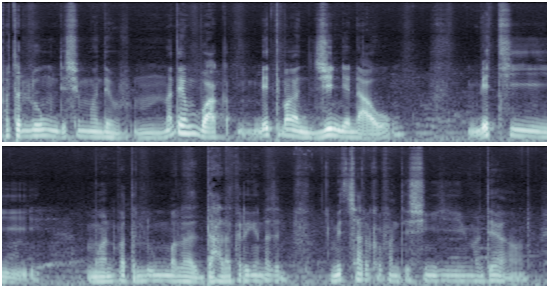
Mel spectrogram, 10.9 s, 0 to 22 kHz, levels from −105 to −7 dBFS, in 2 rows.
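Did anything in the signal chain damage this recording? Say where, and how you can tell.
No, nothing in the signal chain audibly damaged this audio.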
